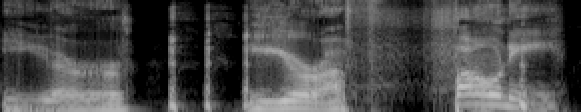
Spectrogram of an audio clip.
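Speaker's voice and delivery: very slow, drawn-out, pointed, pretend-angry delivery. Acting out telling a rich investor off, mock angry, said slowly. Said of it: "to show him that I'm angry".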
